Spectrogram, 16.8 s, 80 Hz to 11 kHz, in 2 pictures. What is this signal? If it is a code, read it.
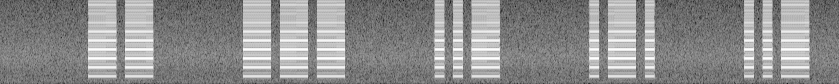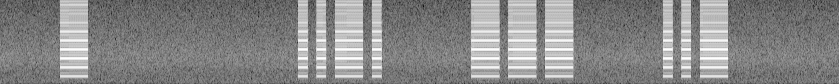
Morse code, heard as electronic beeps, machine-sent, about 13 wpm, spaced as for 7 wpm, 1150 Hz. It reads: MOURUT FOU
